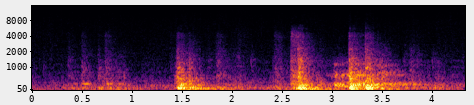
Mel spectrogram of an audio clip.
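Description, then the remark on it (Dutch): Wooden clunks and scrapes as a box lid is worked open, with a sharp knock near the middle and two heavier thuds toward the end over a low rumbling background. “Ja, het deksel is los. Nou, maak maar open.”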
